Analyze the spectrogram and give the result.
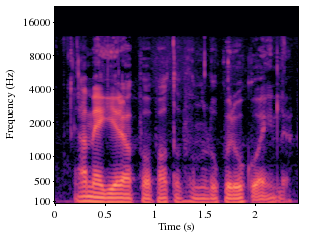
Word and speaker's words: Patapon: Men i hvert fall så kommer det Parappa the Rapper, og så kommer Patapon. Er det riktig uttalt? – Ja. – Patapon.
